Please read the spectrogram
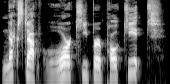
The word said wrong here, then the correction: Polkelt: Polkett? I don't know how you pronounce it. Polkelt? – Polkelt, I think. – Yes, Polkelt.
